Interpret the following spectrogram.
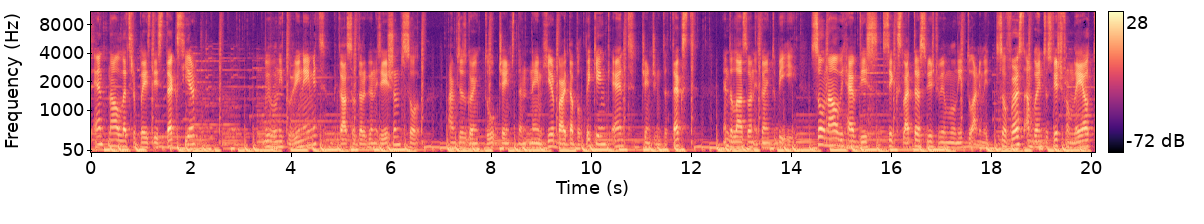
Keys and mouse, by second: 2.9-4.3 drag, 4.9-6.4 drag, 7.0-8.1 drag, 8.5-9.9 drag, 10.5 click, 12.1-13.4 drag, 14.0 click, 15.7 click.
